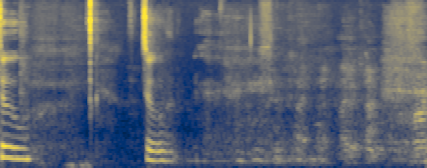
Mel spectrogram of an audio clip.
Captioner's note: laughter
